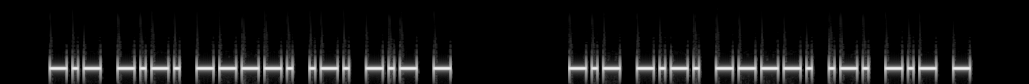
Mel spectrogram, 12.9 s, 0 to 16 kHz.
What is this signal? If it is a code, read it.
Morse code, heard as a keyed tone, about 17 wpm, 700 Hz. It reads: KC9RKT KC9RKT
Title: USA Call Signs - 6 Characters - Repeated 2x - 17wpm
